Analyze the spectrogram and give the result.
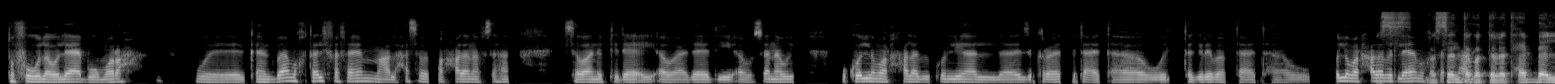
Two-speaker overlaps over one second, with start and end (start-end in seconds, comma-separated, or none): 13.7-15.0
